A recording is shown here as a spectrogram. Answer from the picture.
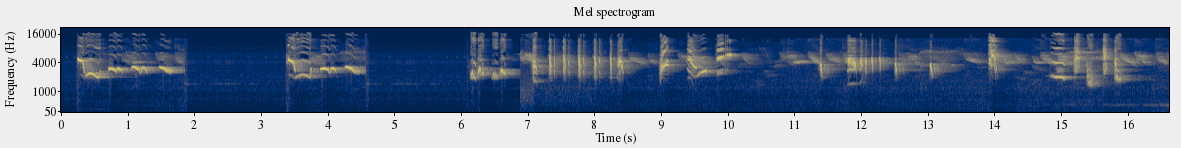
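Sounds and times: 
orange-headed thrush singing a varied run of whistled notes: 0:00.2 - 0:01.9, 0:03.4 - 0:04.6, 0:06.2 - 0:16.6.

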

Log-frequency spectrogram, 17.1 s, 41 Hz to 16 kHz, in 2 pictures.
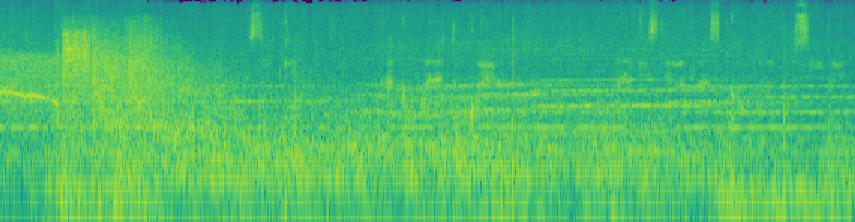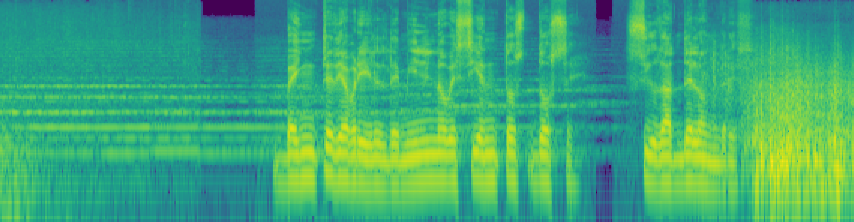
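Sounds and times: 
thunder rumbling on a cold stormy night: 0:00.0 - 0:09.8, 0:15.6 - 0:17.0
steady loud rain on a stormy night: 0:00.0 - 0:10.5, 0:16.0 - 0:17.0
speech: 0:11.4 - 0:16.4.

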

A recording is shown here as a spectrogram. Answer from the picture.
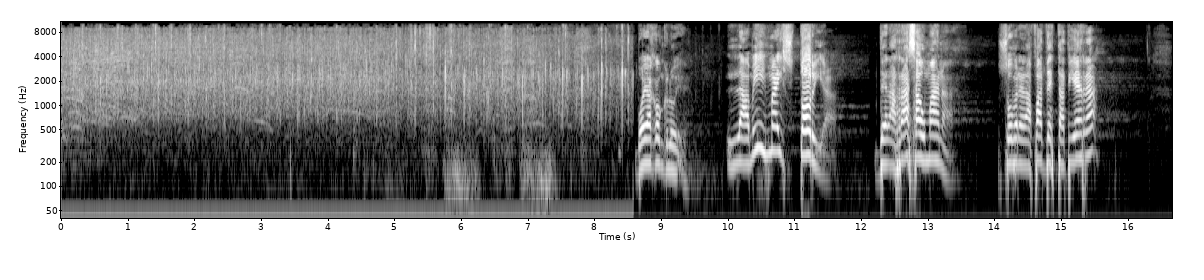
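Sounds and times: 
church congregation applauding during a sermon: 0:00.0 - 0:08.8
speech: 0:08.7 - 0:13.4, 0:14.0 - 0:15.6.

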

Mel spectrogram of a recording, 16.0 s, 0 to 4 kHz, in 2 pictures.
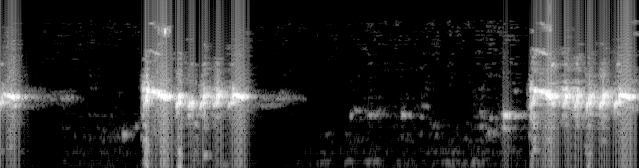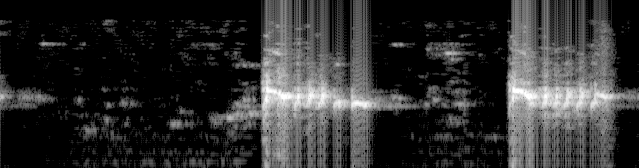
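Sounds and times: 
spotted dove cooing: 0:00.0 - 0:00.4, 0:01.8 - 0:03.2, 0:06.6 - 0:08.0, 0:11.3 - 0:12.6, 0:14.4 - 0:15.7.

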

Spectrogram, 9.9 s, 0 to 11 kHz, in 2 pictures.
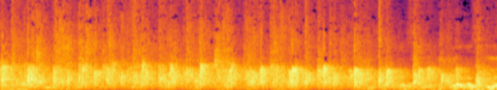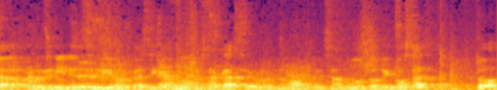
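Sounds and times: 
audience applause at a class talk: 0:00.0 - 0:04.9
speech: 0:04.6 - 0:09.9.

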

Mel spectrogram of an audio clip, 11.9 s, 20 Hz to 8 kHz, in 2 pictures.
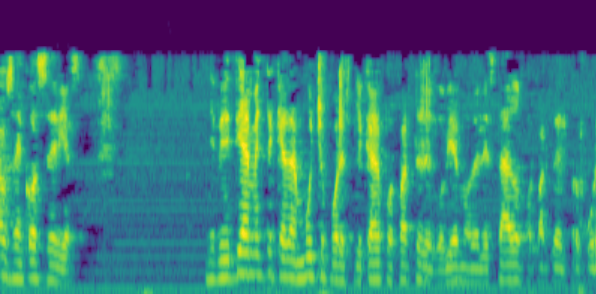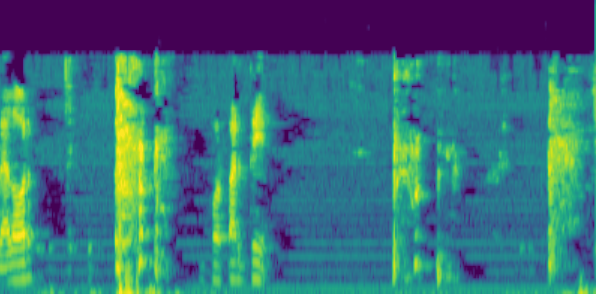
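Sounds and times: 
speech: 0:00.0 - 0:01.3, 0:02.1 - 0:08.8, 0:09.9 - 0:10.6
man coughing: 0:07.1 - 0:07.8, 0:09.9 - 0:11.9.

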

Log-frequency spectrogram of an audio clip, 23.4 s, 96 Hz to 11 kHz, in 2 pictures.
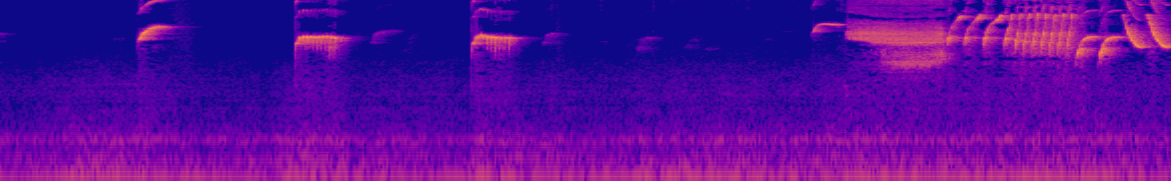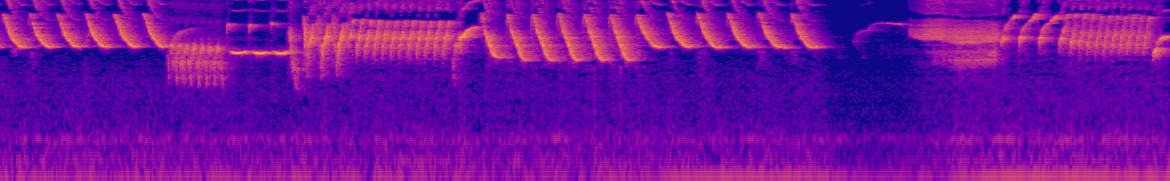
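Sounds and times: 
faint hum: 0:00.0 - 0:23.4
canary singing nonstop with varied trills: 0:01.1 - 0:02.0, 0:02.9 - 0:05.7, 0:06.3 - 0:07.3, 0:07.9 - 0:23.4.

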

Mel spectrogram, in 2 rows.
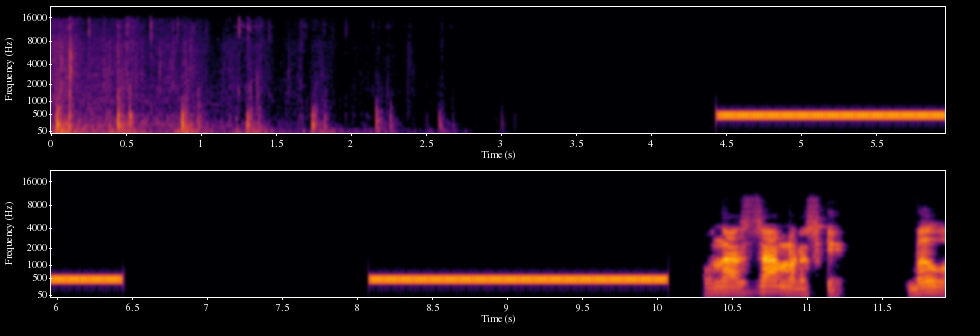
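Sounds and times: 
telephone line tone as the receiver is put down: 0:04.4 - 0:06.5, 0:08.1 - 0:10.1
speech: 0:10.4 - 0:11.9.

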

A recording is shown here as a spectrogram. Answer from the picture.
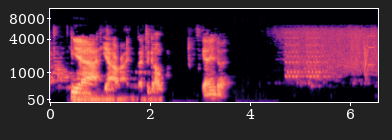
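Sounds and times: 
speech: 0:00.1 - 0:02.4, 0:03.0 - 0:03.6
video game incoming call ringtone with fast warbling trill: 0:04.7 - 0:05.8.

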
